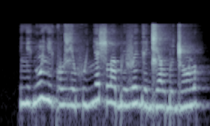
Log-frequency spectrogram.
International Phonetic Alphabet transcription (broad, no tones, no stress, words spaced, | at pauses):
lʲɛɡõlʲɛɡolˠ ʑɛxʷeʎaʃlˠɛ bevɛ ɡɛd͡ʑɛlˠ beɖ͡ʐõlˠ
